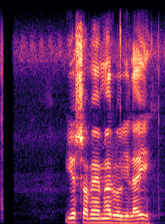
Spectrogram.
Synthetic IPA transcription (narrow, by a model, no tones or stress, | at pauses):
josʌmʌjmaɾoɡilaj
